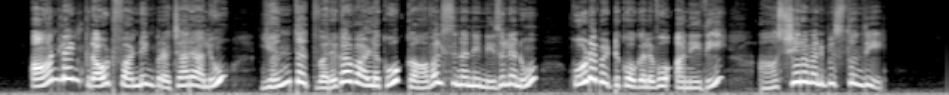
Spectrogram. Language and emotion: Telugu, surprised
